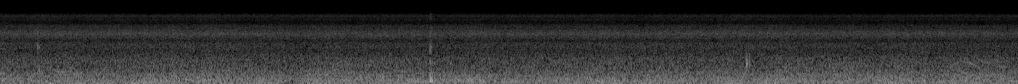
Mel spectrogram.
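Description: Steady rush of a tall waterfall plunging into a pool, with one sharp knock about four seconds in.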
